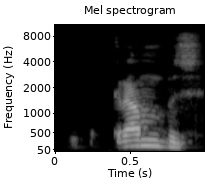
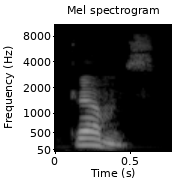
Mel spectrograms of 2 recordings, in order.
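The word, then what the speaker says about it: crumbs: तो ये जो बी है इसमें ये साइलेंट होगा। ठीक है? तो सर्कल का कहा है तो इसको सर्कल कर लेते हैं। यानी कि इसमें बी जो है वो क्या होगा? साइलेंट। यानी कि इसकी आवाज नहीं आप बोलेंगे। क्रम्स क्रमब्स नहीं कहेंगे क्रम्स।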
